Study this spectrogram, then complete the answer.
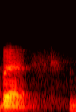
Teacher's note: इसको भी आप बोल कर ट्राई कर सकते हैं, जब ब बोलेंगे आप, ब बोलिए, आपका दोनों होठ टच हो रहा है, यानी कि ओष्ठ हो जाएगा ना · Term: ओष्ठ ध्वनि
